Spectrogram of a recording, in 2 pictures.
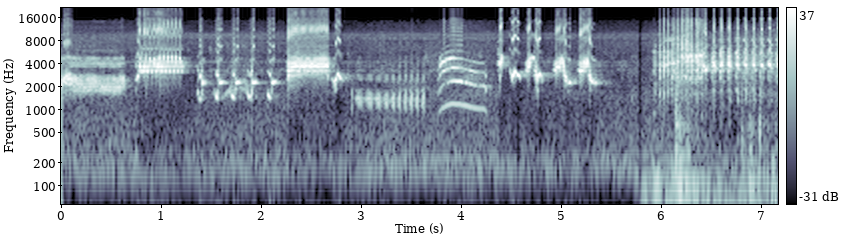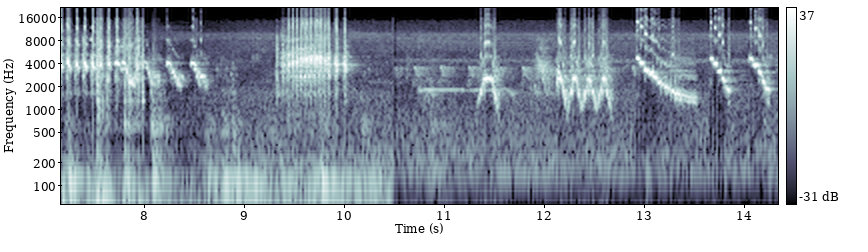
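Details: Female Asian pied starling in lively song, meant to bring males into breeding condition; rapid chatter, falling whistled slurs and harsh squeals, with a rumbling noise in the middle stretch before sharp descending notes resume.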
